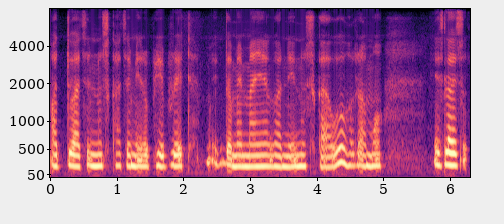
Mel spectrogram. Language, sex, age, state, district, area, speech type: Nepali, female, 30-45, West Bengal, Darjeeling, rural, spontaneous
